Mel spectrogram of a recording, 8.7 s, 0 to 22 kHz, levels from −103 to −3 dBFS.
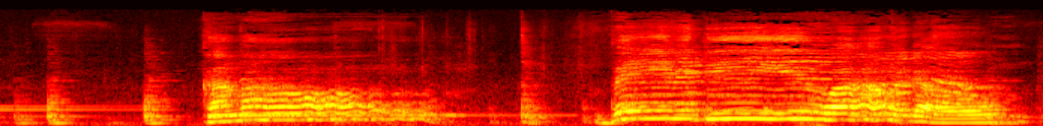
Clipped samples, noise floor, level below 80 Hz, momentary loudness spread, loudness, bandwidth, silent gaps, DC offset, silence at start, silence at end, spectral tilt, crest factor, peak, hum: under 0.1%; -56 dBFS; -64 dBFS; 18 LU; -28 LUFS; 14.5 kHz; none; under 0.1%; 0 s; 0.1 s; -5 dB/octave; 16 dB; -14 dBFS; none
